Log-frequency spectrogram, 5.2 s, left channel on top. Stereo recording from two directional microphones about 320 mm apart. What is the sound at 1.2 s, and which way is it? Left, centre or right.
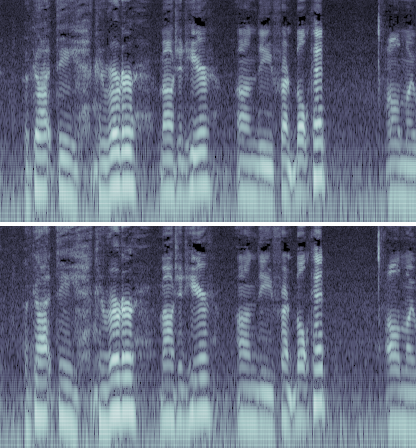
Speech, right.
